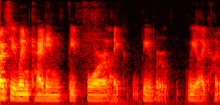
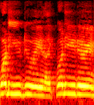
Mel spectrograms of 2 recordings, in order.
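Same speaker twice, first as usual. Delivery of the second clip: cranky, grumpy yell, very high, loud and shrill; 11 semitones higher, 13 dB louder than usual. Recalling a beach kiting memory, mimicking an old kiter yelling at the listener; imitating a grumpy yell. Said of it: "this old like grumpy kiter, he was like yelling".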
